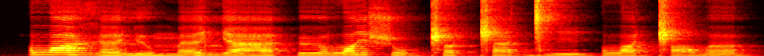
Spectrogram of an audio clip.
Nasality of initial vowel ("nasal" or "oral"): oral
